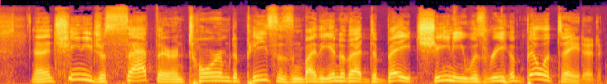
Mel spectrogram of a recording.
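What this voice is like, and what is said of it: Usual voice. Nothing is said of it.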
